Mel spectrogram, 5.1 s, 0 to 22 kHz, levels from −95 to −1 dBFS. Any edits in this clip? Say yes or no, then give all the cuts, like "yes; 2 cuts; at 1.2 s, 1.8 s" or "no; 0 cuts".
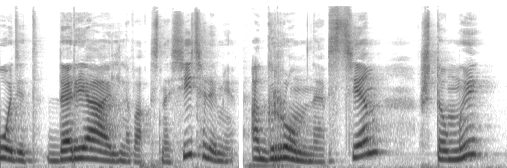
yes; 3 cuts; at 1.5 s, 2.4 s, 3.3 s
